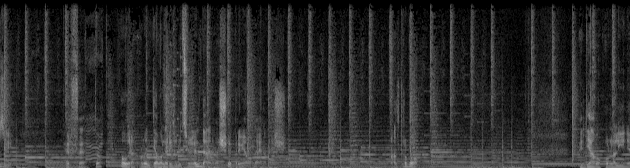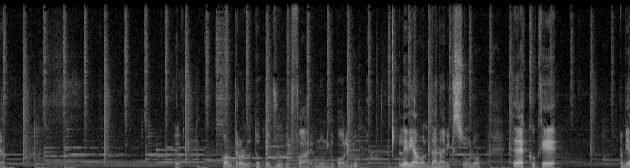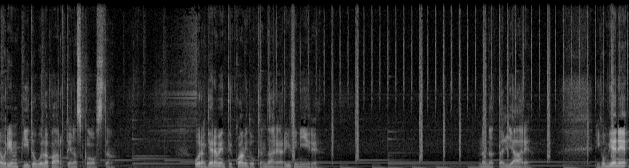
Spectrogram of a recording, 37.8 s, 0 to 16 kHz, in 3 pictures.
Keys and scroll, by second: 5.8 super+z, 14.4 shift+f, 17.7 super+w, 34.2 super+z.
